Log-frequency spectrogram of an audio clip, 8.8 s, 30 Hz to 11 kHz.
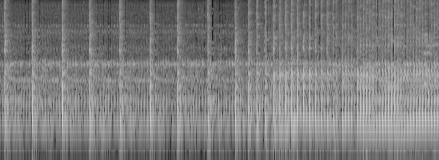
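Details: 1937 Maytag two-stroke washing-machine engine: switched from closed to open, slow heavy pops about every half second, then uneven rapid firing with skips and stumbles, kicking out fire; breaking up, cause unknown, owner hopes rings aren't burning.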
